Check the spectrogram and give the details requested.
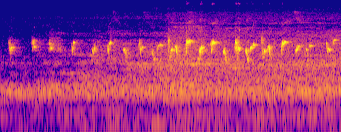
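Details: Yellow-vented bulbul giving a long 'ropel' lure song for other bulbuls: begins with spaced slurred chirps that quicken into a louder, denser chattering run of bright warbled notes.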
